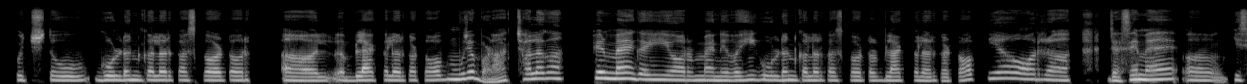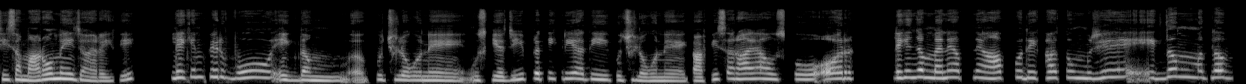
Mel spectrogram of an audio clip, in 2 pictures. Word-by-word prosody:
कुछ 200 -2 +3
तो, 190 +2 -1
golden 200 +1 +2
colour 200 0 +1
का 200 -1 -2
स्कर्ट 195 0 0
और 195 0 0 0.4
अ, 190 - +2 0.3
ल 175 +2 -3
ब्लैक 195 0 +3
कलर 195 -1 0
का 200 - -1
टॉप 205 +2 -1
मुझे 245 +5 +4
बड़ा 150 - -1
अच्छा 245 +6 -2
लगा, 270 +1 +2 0.3
फिर 290 -1 +6
मैं 270 -1 +6
गई 225 -2 +1
और 200 -1 +1
मैंने 195 -1 +1
वही 190 +3 0
गोल्डन 200 -1 0
कलर 190 -1 -1
का 190 0 -4
स्कर्ट 185 0 -5
और 185 - -2
ब्लैक 180 0 -1
कलर 180 -1 -2
का 165 - -3
टॉप 205 +5 -2
किया 280 +1 -2
और 240 -3 0 0.7
जैसे 180 +6 +2
मैं 225 +2 +5
अ, - - -21 0.5
किसी 210 +2 -1
समारोह 210 +2 +4
में 265 0 +7
ही 245 - +6
जा 200 -6 -1
रही 165 0 -3
थी, 240 +6 -2 0.4
लेकिन 335 +3 0
फिर 340 -1 0
वो 310 +1 +1
एकदम 200 -4 +1 0.3
अ, - - -5
कुछ 215 0 -3
लोगों 195 -1 0
ने 190 0 +3 0.3
उसकी 190 +1 -2
अजीब 205 +7 0
प्रतिक्रिया 265 0 0
दी, 225 -2 0
कुछ 200 +1 -2
लोगों 170 -1 0
ने 165 -1 -1
काफ़ी 170 +8 0
सराहया 255 +1 +1
उसको 235 -1 -1
और 275 +1 +2 0.4
लेकिन 315 +1 +2
जब 335 -1 +4
मैंने 300 +1 +2
अपने 315 0 -5
आप 280 +1 +2
को 325 - -2
देखा 295 +1 -1
तो 310 - -3
मुझे 285 +1 0 0.2
एकदम 270 +6 -2 0.2
मतलब 315 0 -1
215 Hz, 180 wpm, -23 LUFS, 190-270 Hz, 0.7 s, में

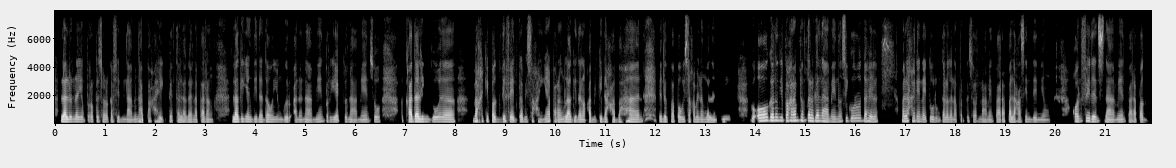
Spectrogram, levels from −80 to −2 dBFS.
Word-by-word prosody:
lalo 155 -1 +11
na 150 -1 0
yung 150 - -3
propesor 150 -2 -5
kasi 145 +1 -6
namin 145 +2 -5
napakahigpit 145 -3 -6
talaga 125 +1 -3
na 135 - -6
parang 135 +1 -4 0.4
lagi 155 +1 +6
niyang 155 -2 -2
dina-down 145 -1 -2
yung 140 0 -8 0.2
ano 140 -1 -5
namin 140 +6 -5
proyekto 140 -1 -4
namin. 135 -1 -6
So 150 0 -5 0.5
kada 165 +1 +10
Linggo 155 -2 +3
na 150 0 +3 0.4
makikipag-defend 165 -3 +1
kami 145 +1 -2
sakanya 155 +1 -4
parang 150 0 -2
lagi 150 0 +4
nalang 140 -2 -1
kaming 140 0 -2
kinakabahan, 145 +1 -1 0.3
pinagpapawisan 155 -3 -2
kami 140 +1 -3
ng 140 - -5
malamig, 140 +3 -4 0.4
oo 205 +5 +8
ganun 220 -1 +5
yung 215 - -1
pakiramdam 210 +1 +4
talaga 195 -3 +4
namin 160 -4 0
nun 160 - -7
siguro 190 0 -3
dahil 165 -3 +1 0.5
malaki 180 +1 +1
rin 165 - -3
naitulong 150 0 -6
talaga 145 -1 -3
ng - - -7
propesor 185 -8 -11
namin 65 - -8
para - - -3
palakasin 140 0 -3
din 135 0 -6
yung 130 - -14 0.5
confidence 170 -1 +2
namin 140 0 -2
para - - -3
pag 140 -1 -3
150 Hz, 160 wpm, -23 LUFS, 140-165 Hz, 0.5 s, lalo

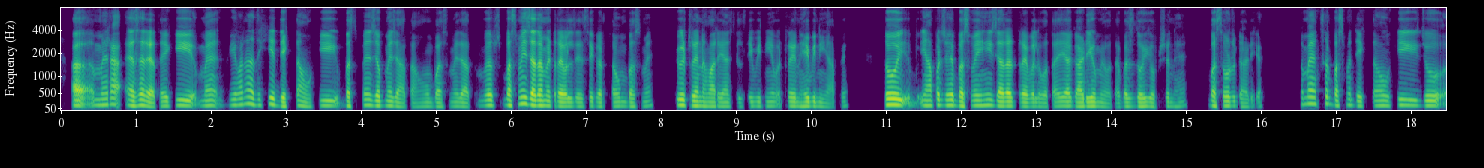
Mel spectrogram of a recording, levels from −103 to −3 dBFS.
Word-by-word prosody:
अ, - - +5
मेरा 165 +3 0
ऐसा 150 +1 +3
रहता 125 -1 +3
है 130 - 0
कि 145 +1 +1
मैं 145 0 -3
कई 155 +2 -7
बार 170 +2 -3
ना 195 -1 +2
देखिए 160 +3 0
देखता 130 +1 -1
हूँ 120 -4 -3
कि 145 -1 -1
बस 130 -1 -1
में 160 0 0
जब 140 -1 +1
मैं 135 -1 -1
जाता 110 -4 -5
हूँ, 115 +2 -10
बस 115 -1 -4
में 120 0 -9
जाता 120 +4 -5
मत 150 - +3
बस 155 0 +2
में - - +2
ही - - +6
ज़्यादा 150 -3 +7
मैं 140 -1 0
ट्रैवल 120 -1 +3
जैसे 120 +1 -6
करता 120 0 -6
हूँ 125 0 -5
बस 120 -1 -4
में, 130 +2 -11
क्योंकि 160 +1 0
ट्रेन 135 -2 +3
हमारे 120 0 -2
यहाँ 120 0 -3
चलती 115 +1 -12
भी 125 - -7
नहीं 125 0 -8
है - - -8
ब - - -10
ट्रेन 125 -1 -1
है 125 +1 +2
भी 125 +1 -2
नहीं 115 -2 -8
यहाँ 105 - -13
पे। 125 - -15 0.5
तो 170 0 +10
यहाँ 145 - +2
पर 160 - +2
जो 155 - -2
है 155 - +6
बस 125 - +3
में 150 0 +1
ही 155 +1 -1
ज़्यादा 130 -2 +6
ट्रैवल 120 -1 -2
होता 110 0 -7
है 125 - -3
या 130 0 +3
गाड़ियों 120 0 +2
में 115 - -7
होता 105 0 -12
है, - - -9
बस 120 - -4
2 120 0 0
ही 120 +1 0
ऑप्शन 115 +1 -7
है, 120 +3 -14 0.3
बस 135 - +1
और 135 0 +2
गाड़ियाँ। 110 -2 -10 0.5
तो 180 - -9
मैं 195 0 +3
अक्सर 195 +1 -3
बस 145 0 -2
में 160 - -7
देखता 140 0 -6
हूँ 145 -1 -2
कि 155 -2 -1
जो 145 0 +3
130 Hz, 275 wpm, -24 LUFS, 120-150 Hz, 0.5 s, तो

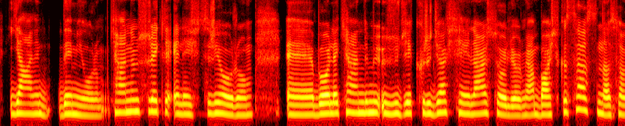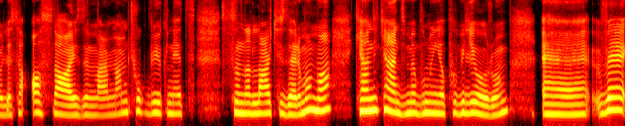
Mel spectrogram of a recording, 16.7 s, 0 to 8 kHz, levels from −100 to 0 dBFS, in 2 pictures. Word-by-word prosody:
Yani, 200 0 -1 0.2
demiyorum. 175 -3 -2
Kendimi 230 +2 -1
sürekli 235 0 -2
eleştiriyorum. 190 -1 -2 0.5
Eee, 185 -1 0
böyle, 205 +1 +5
kendimi 220 +1 0
üzecek, 205 +1 -1
kıracak 220 +1 -2
şeyler 205 -1 -2
söylüyorum. 175 -4 0
Yani, 180 +1 -4
başkası 220 +8 -1
aslında 230 -9 -2
söylese 180 +2 -4
asla 200 -4 +3
izin 180 0 -2
vermem. 185 +6 -5
Çok 235 -4 -5
büyük, 215 -1 -3
net 200 -1 -6 0.4
sınırlar 210 -1 +1
çizerim 195 -1 +1
ama 270 +1 +5 0.3
kendi 255 +1 +7
kendime 215 -6 +2
bunu 215 +1 +1
yapabiliyorum, 205 -1 +1 0.5
eee, 195 0 +1
ve 265 +6 +6
205 Hz, 110 wpm, -25 LUFS, 185-220 Hz, 0.5 s, kendi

